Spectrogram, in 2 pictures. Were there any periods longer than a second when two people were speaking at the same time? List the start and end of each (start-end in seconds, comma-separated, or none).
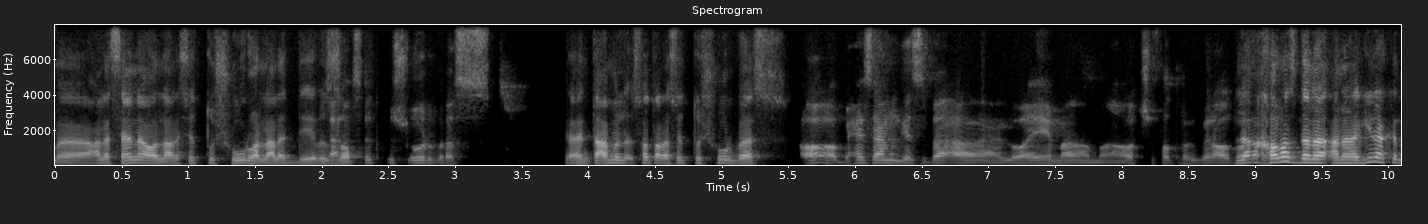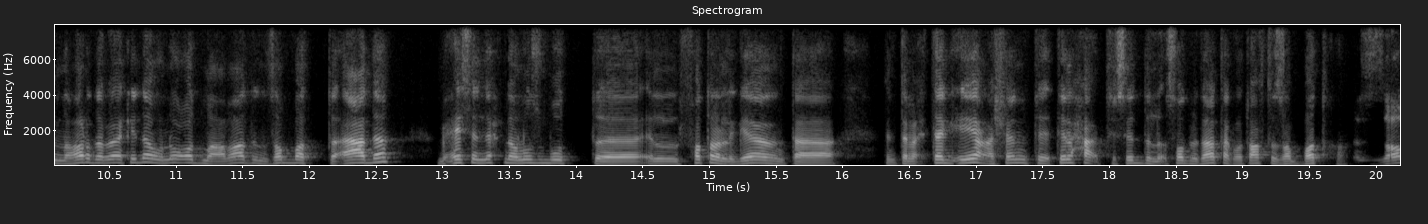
none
